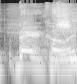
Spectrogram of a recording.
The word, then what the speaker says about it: Baron Cohen: But yeah, Sacha Baron Cohen, I think I'm saying his name correctly. – Baron Cohen.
